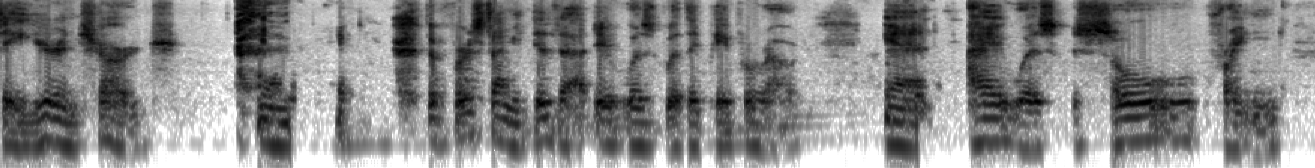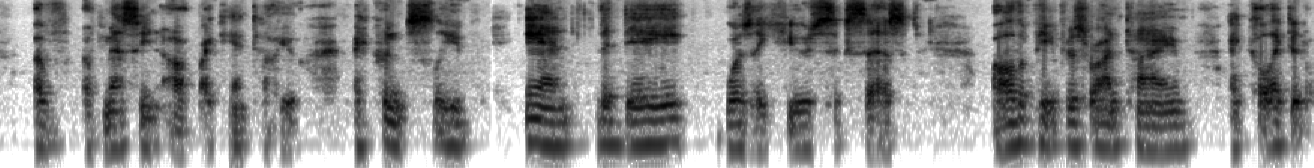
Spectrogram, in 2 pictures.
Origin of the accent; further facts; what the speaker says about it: Flint, Michigan, United States; moved away; also born or lived in New York City; I grew up in Flint, Michigan, which I love and very loyal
